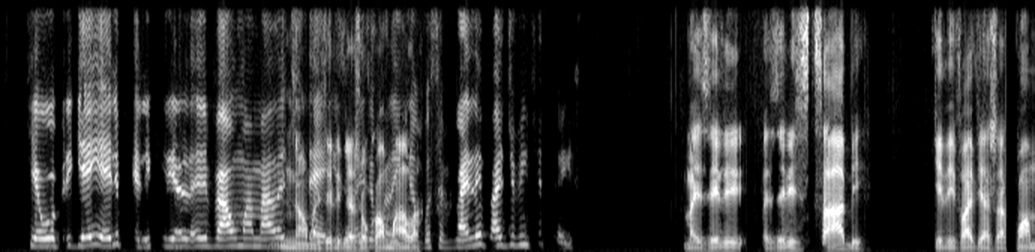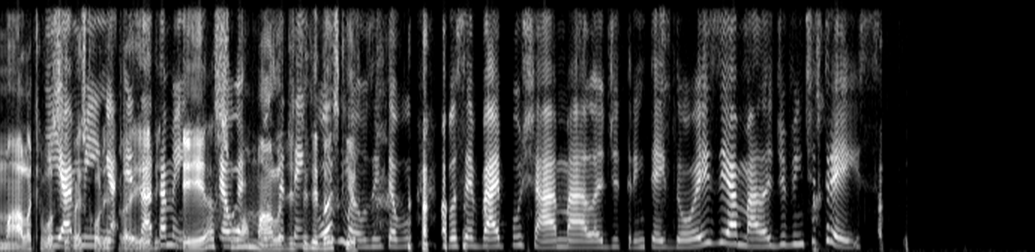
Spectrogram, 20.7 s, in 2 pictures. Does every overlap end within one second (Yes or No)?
No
